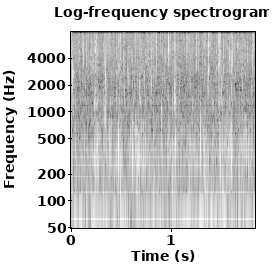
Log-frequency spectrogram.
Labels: {"label": "biophony, crackle", "recorder": "SoundTrap 600"}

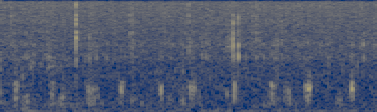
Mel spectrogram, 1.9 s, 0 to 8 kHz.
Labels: {"label": "biophony, grazing", "recorder": "SoundTrap 600 or HydroMoth"}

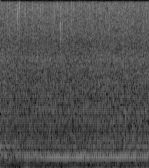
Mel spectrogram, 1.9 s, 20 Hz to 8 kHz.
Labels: {"label": "anthrophony, boat engine", "recorder": "SoundTrap 300"}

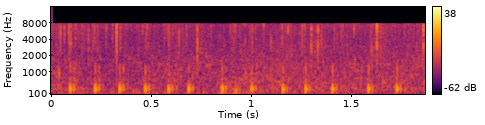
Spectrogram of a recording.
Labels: {"label": "biophony, pulse", "recorder": "SoundTrap 500"}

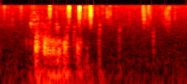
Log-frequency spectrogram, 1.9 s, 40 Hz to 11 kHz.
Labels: {"label": "biophony, low growl", "recorder": "SoundTrap 300"}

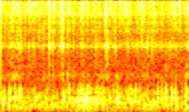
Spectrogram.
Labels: {"label": "biophony, cascading saw", "recorder": "HydroMoth"}
{"label": "biophony", "recorder": "HydroMoth"}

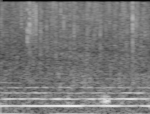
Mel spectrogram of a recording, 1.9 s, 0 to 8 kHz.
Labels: {"label": "biophony, midshipman", "recorder": "SoundTrap 500"}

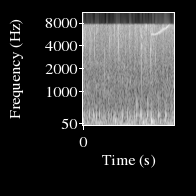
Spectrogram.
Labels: {"label": "biophony, dolphin", "recorder": "SoundTrap 500"}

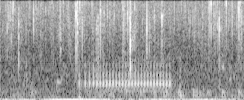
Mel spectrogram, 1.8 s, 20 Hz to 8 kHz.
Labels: {"label": "biophony, croak", "recorder": "SoundTrap 500"}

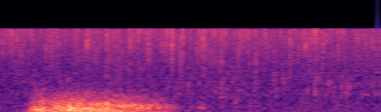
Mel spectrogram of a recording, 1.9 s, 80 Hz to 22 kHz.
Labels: {"label": "biophony, growl", "recorder": "SoundTrap 500"}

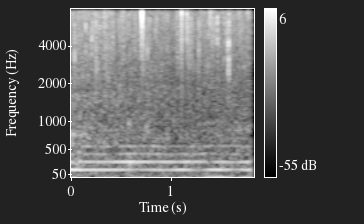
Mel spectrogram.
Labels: {"label": "biophony, midshipman", "recorder": "SoundTrap 500"}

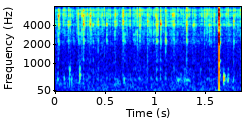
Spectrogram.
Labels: {"label": "ambient", "recorder": "HydroMoth"}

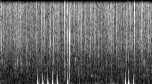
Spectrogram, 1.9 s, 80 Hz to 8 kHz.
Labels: {"label": "biophony, knock", "recorder": "SoundTrap 600 or HydroMoth"}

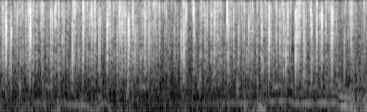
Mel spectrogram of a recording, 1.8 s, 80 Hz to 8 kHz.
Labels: {"label": "biophony, cascading saw", "recorder": "SoundTrap 600 or HydroMoth"}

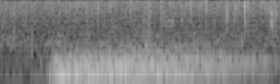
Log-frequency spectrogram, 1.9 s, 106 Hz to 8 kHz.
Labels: {"label": "biophony, growl", "recorder": "SoundTrap 500"}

